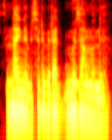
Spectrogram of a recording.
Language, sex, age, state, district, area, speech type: Bodo, male, 30-45, Assam, Kokrajhar, rural, spontaneous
